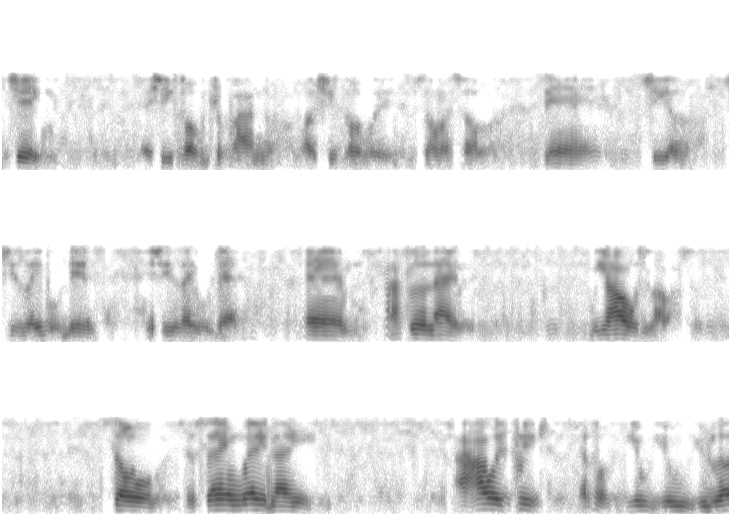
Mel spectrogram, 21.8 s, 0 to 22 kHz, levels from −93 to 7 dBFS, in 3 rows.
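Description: From start to finish the speech sounds robotic and buzzy, thin and boxed into roughly 300 Hz to 3.7 kHz with nothing above 3.8 kHz. This is heavy Codec 2 vocoder damage, consistent with its lowest 0.7 kbit/s mode: the voice is rebuilt from sine waves driven by pitch, voicing and envelope rather than the original waveform.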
